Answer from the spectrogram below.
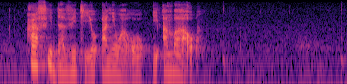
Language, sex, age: Venda, male, 39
